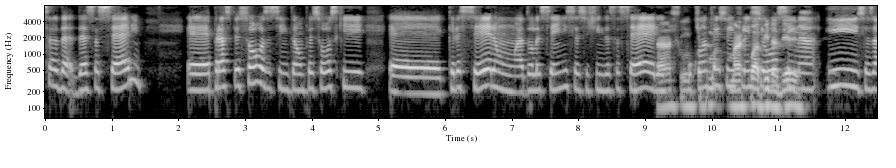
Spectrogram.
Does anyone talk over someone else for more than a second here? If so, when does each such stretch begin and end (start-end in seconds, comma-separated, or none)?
9.2-11.5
